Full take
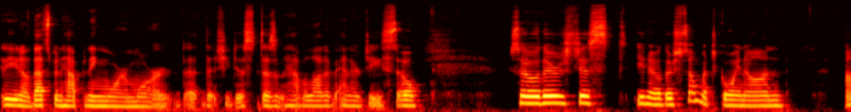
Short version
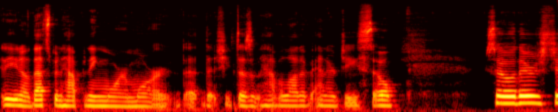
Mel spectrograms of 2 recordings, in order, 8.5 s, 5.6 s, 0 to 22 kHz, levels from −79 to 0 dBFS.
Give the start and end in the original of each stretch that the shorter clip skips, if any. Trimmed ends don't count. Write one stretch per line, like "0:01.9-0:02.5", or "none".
0:02.3-0:02.6

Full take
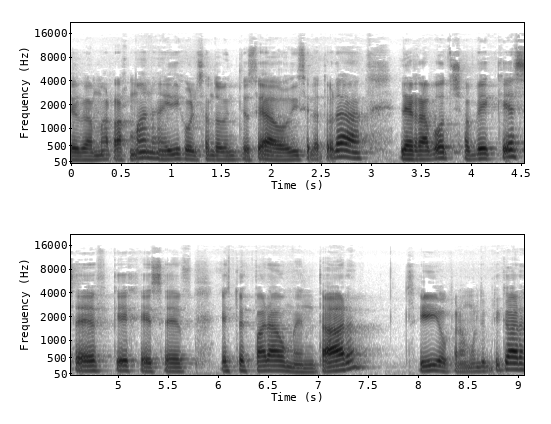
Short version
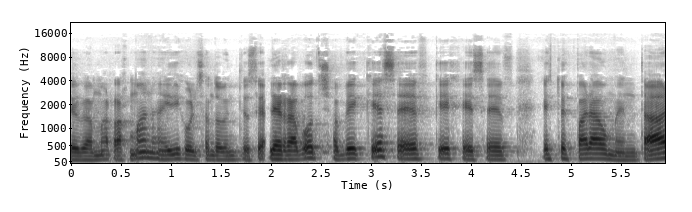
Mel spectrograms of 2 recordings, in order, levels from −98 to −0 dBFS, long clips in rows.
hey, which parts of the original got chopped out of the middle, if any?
0:01.9-0:03.2

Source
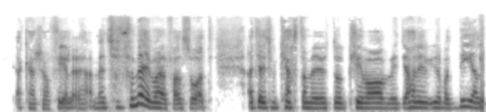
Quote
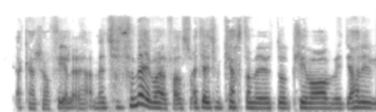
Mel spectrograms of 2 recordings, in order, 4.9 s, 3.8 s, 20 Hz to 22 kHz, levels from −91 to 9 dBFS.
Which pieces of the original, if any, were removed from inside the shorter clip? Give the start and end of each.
0:01.9-0:02.5

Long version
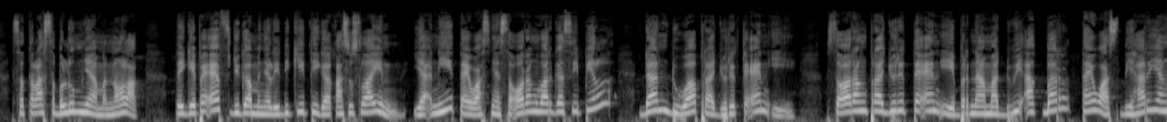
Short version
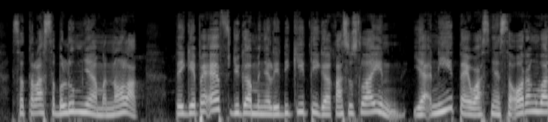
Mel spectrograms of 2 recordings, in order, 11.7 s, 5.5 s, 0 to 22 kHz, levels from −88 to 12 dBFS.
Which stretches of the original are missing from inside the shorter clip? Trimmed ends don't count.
none

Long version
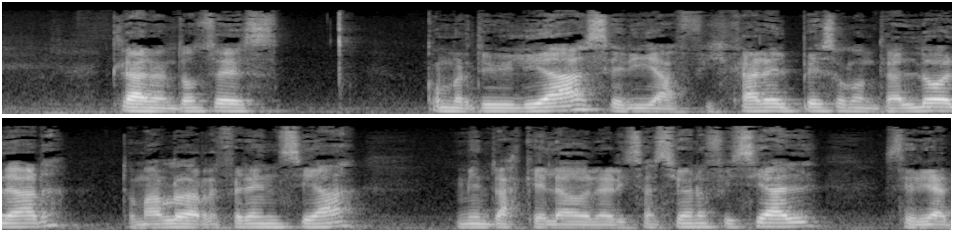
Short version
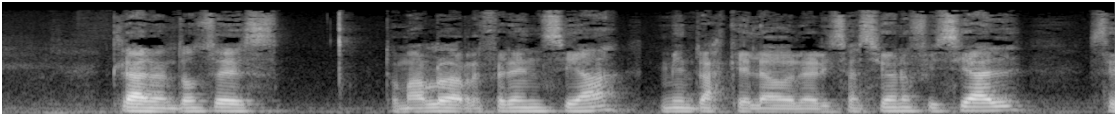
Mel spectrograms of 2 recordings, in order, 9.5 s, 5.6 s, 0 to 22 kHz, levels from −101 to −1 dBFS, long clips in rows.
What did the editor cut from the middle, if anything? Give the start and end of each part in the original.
0:01.8-0:05.3
0:06.6-0:06.9

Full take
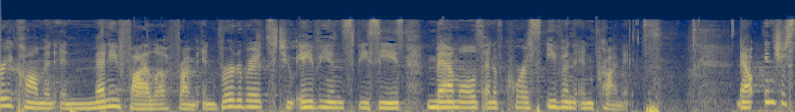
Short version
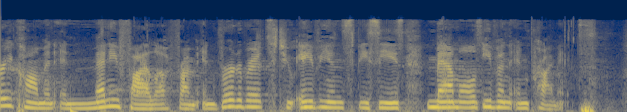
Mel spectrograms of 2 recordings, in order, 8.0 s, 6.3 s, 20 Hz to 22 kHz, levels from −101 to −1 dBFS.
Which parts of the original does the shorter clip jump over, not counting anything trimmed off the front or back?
0:04.8-0:05.4

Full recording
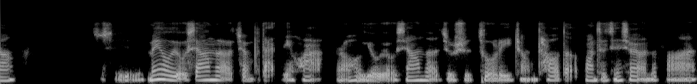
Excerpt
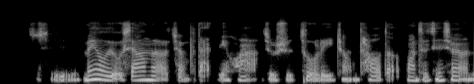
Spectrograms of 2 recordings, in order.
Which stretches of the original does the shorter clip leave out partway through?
0:03.3-0:04.4

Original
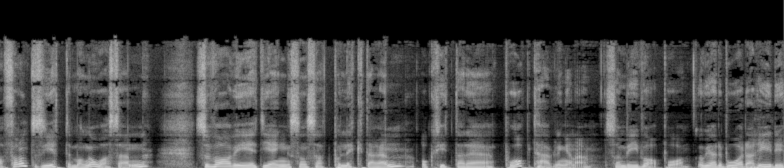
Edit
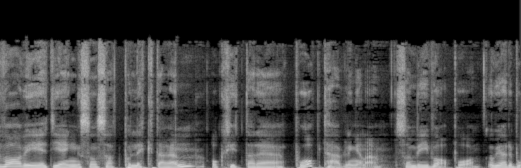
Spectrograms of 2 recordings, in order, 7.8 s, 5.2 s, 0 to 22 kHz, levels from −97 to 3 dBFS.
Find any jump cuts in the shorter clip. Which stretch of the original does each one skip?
none

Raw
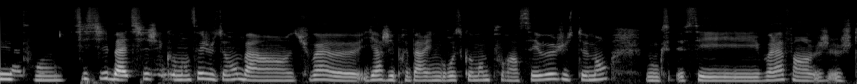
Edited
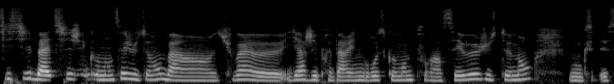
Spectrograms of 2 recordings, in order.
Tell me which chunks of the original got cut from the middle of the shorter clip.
none

